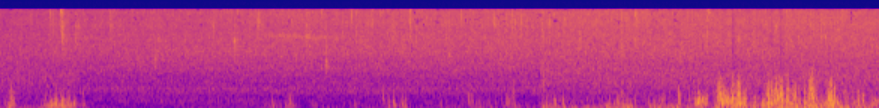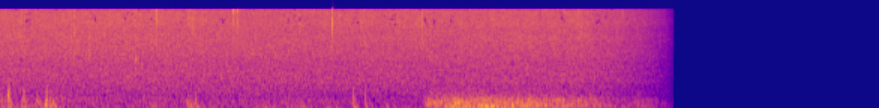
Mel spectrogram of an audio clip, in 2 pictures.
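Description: Heavy rain falling steadily in a thunderstorm, with low rumbles of thunder about halfway through and again near the end.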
